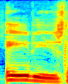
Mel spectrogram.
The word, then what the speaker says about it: Aedes: It's spelled capital A-E-D-E-S, and it's pronounced 80s, like we're on WTBQ. Think of hits of the 80s, but that's how it's presented. it's hits of the 80s, you know, but 80s, it's with an A, and that's a specific mosquito where it's transmitted, and the mosquitoes are aggressive daytime biters.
